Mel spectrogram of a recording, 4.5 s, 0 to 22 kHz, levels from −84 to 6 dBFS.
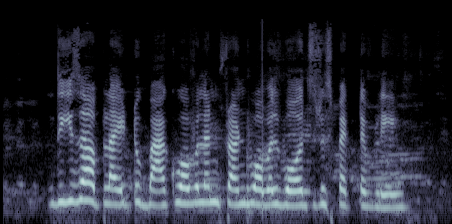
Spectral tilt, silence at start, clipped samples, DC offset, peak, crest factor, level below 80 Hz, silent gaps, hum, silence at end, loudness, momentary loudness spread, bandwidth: -4.5 dB/octave; 0.5 s; under 0.1%; under 0.1%; -2 dBFS; 16 dB; -58 dBFS; none; none; 0.4 s; -17 LUFS; 9 LU; 14 kHz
